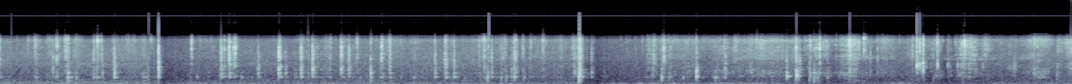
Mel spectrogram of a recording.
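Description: Hand screwdriver driving self-tapping flanged screws into a plastic heater blower housing: a string of irregular small clicks and ticks from the screws, the tool and the plastic.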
